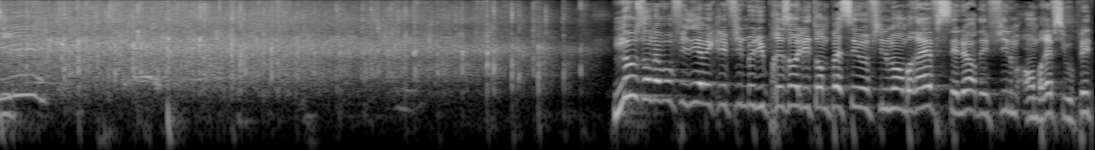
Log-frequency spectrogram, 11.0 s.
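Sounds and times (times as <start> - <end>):
audience applause: 0.0 - 6.0
speech: 6.2 - 10.9.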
